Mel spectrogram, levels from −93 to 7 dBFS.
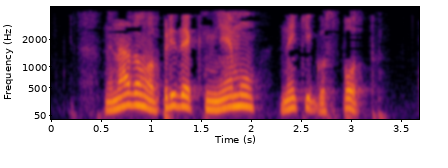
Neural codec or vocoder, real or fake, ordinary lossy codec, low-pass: vocoder, 24 kHz, 100 mel bands, Vocos; fake; MP3, 16 kbps; 3.6 kHz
